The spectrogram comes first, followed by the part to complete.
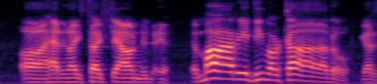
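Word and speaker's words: Demercado: Mario DiMarcado.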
